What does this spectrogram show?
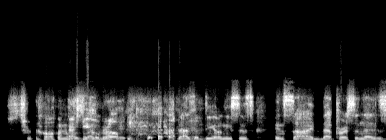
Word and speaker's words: Dionysus: And we found somebody called Dionysus. Am I pronouncing that correctly? Yeah, Dionysus emphasizes the point of having fun.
